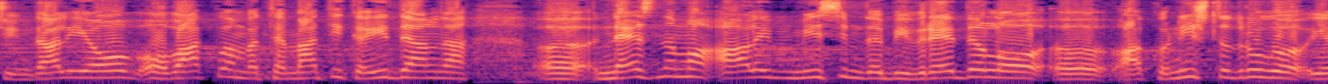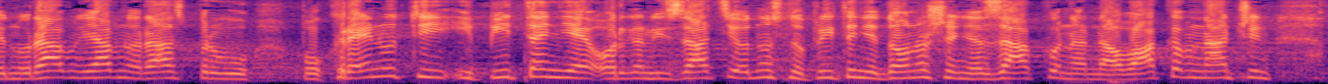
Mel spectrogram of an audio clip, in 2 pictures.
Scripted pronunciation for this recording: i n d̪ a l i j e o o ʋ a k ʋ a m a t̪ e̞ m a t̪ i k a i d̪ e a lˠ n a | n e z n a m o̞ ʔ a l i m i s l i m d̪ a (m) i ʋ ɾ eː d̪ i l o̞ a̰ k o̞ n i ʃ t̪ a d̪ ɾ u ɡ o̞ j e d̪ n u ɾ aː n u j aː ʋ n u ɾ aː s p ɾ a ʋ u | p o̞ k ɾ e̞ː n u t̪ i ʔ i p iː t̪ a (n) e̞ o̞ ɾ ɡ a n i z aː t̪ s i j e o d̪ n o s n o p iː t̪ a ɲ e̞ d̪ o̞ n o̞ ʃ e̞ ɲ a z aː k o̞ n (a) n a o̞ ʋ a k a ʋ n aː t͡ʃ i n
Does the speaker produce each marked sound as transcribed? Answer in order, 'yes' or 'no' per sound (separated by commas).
no, no, yes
